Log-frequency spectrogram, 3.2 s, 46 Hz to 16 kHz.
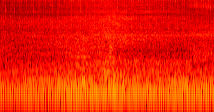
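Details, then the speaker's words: Nissan Grand Livina XV 1.5 automatic (2008 or 2010 unit), engine bay clean with no oil seepage. The idle is even and low-pitched with a smooth, steady pulse of about three beats a second and no knocks, ticks or odd noises; the engine is healthy. "Untuk suara mesin juga halus, tidak ada suara yang aneh-aneh. Aman ya, Lur."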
